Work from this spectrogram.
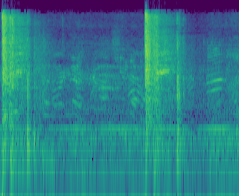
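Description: Three sharp, loud gunshots crack out at irregular intervals, fired at a pumpkin target outdoors at a pumpkin patch, with faint voices and chatter between the shots.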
